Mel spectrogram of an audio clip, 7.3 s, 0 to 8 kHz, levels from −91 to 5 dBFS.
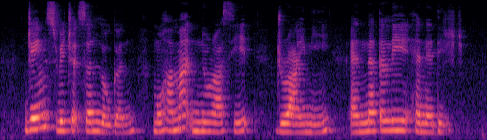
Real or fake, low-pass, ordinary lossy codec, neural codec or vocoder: real; none; none; none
